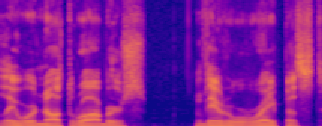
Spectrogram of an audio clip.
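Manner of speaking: put-on low-pitched Middle European accent. Retelling a story, the speaker quotes a man's daughter in a Middle European accent. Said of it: "the dad had the American accent".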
